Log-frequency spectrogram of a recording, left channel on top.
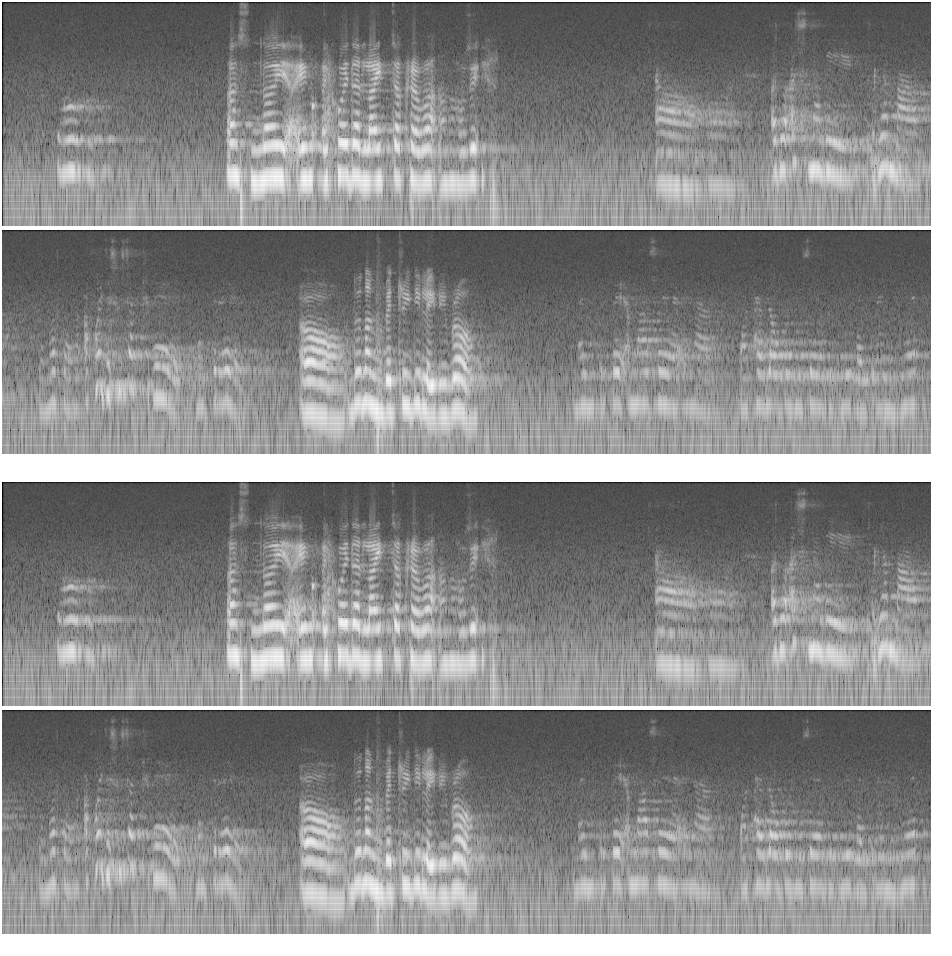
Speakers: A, on the right; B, on the left.
A: ꯑꯣ
B: ꯑꯁ ꯅꯣꯏ ꯑꯩ
A: ꯑꯩꯁꯨ
B: ꯑꯩꯈꯣꯏꯗ ꯂꯣꯏꯠ ꯆꯠꯈ꯭ꯔꯕ ꯍꯧꯖꯤꯛ
A: ꯑ ꯍꯣꯏ ꯑꯗꯣ ꯑꯁ ꯅꯪꯗꯤ ꯌꯥꯝꯃ ꯀꯩꯅꯣ ꯇꯧꯋꯦ ꯑꯩꯈꯣꯏꯗꯁꯨ ꯆꯠꯈ꯭ꯔꯦ ꯂꯩꯇ꯭ꯔꯦ
B: ꯑꯣ ꯗꯨ ꯅꯪ ꯕꯦꯇ꯭ꯔꯤꯗꯤ ꯂꯩꯔꯤꯕ꯭ꯔꯣ
A: ꯂꯩꯇ꯭ꯔꯦ ꯑꯃꯁꯦ ꯑꯩꯅ ꯋꯥꯏꯐꯥꯏ ꯂꯧꯕꯒꯤꯁꯦ ꯕꯦꯇ꯭ꯔꯤ ꯂꯩꯇ꯭ꯔꯦꯅꯦꯍꯦ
